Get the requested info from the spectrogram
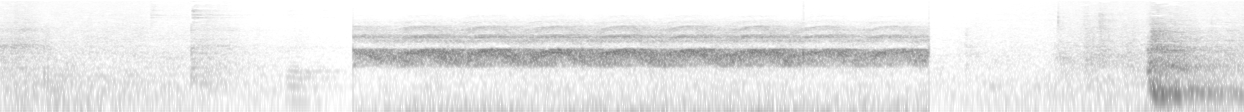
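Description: Ambulance siren with a fast, even warble, starting abruptly about two seconds in and cutting off suddenly about three seconds later.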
